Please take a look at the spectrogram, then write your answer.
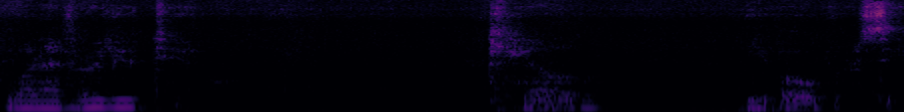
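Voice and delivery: hushed, measured secret order; whispered command. Acted. Mysterious figure gives the champion a secret order, whispering. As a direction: drop to a near-whisper on the later words, pausing between phrases. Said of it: "then whispers into your ear".

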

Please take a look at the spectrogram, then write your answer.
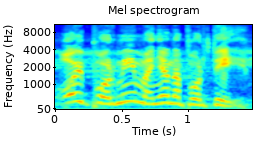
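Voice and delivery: barrio tough talk. Retold or imitated. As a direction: throw it at her like the barrio. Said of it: "me salió el barrio".

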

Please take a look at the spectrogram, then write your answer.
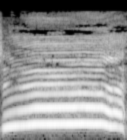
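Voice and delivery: retelling a waitress screaming and weeping; imitated scream. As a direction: let out a sharp wailing cry like she's overcome. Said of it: "She started to scream".

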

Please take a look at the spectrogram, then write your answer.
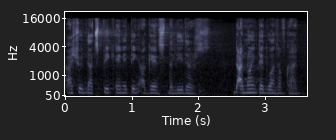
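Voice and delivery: low, soft, chastened admission; suddenly quiet. Acted. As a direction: back down meekly after an outburst. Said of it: "Tahimik na kagad". (biglang tahimik at mapagkumbaba)

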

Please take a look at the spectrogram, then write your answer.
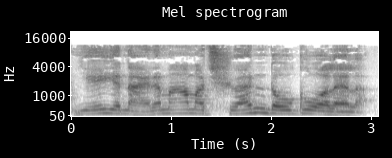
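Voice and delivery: plain reading voice

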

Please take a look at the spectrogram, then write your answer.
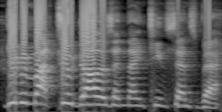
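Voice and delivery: loud, high promo shout; wrestling promo demand. Pretend. Continues the mock promo demand.

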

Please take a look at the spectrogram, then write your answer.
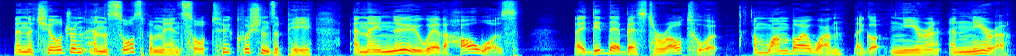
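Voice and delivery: usual speaking voice

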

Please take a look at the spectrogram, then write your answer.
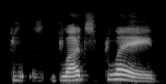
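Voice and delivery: usual speaking voice

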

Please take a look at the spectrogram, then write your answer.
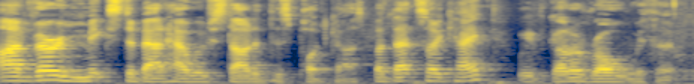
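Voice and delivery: low, steady audiobook reading; story narration. Acted. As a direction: read it like a calm audiobook. Reading the novel aloud.

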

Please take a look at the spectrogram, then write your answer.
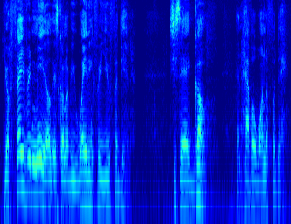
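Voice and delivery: soft, low, fast story narration; quiet storytelling. A narrator's reading. Preacher telling the congregation a story, hushed. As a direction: draw them in with a hushed tale.

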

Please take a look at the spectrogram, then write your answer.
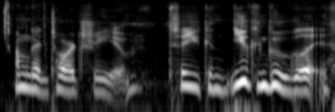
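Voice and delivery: ordinary talk, nothing marked

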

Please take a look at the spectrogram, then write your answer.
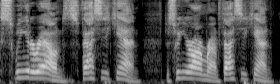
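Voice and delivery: seminar leader. Retold or imitated. Tony Robbins commanding the crowd.

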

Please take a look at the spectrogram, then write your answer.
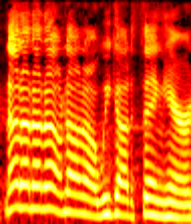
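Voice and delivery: high rapid string of objections; flustered refusal. Retold or imitated. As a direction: cut in to refuse, pitch jumping up. Other salesman acted refusing.

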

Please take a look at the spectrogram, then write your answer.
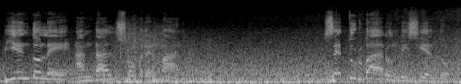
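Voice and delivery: loud, high, fervent Bible reading; preaching at full force. Acted. Preacher reads to the church, loud and high-pitched. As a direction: preach the storm story to the congregation. Reads the storm scene aloud.

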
